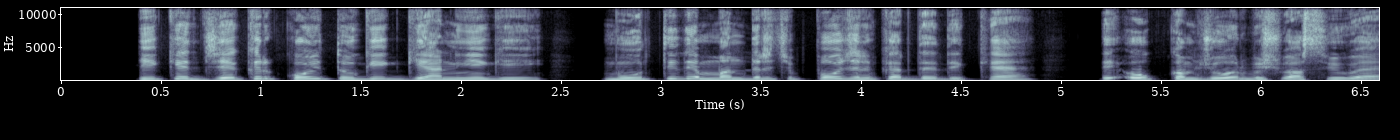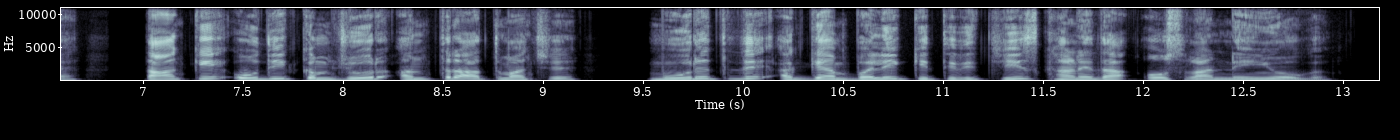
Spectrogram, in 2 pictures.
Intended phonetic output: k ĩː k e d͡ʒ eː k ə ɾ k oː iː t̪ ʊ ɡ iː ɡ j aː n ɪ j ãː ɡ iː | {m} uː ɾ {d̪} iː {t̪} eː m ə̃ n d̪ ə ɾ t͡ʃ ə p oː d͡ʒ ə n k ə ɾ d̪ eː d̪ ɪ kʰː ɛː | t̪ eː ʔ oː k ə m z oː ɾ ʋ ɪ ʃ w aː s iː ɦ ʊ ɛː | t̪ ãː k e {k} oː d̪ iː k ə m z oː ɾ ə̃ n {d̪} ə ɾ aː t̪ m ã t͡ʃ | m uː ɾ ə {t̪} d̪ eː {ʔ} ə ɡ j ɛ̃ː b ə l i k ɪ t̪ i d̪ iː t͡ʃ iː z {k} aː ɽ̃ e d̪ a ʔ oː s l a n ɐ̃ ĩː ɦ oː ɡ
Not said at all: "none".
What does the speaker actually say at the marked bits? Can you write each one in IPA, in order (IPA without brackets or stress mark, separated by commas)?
m, t̪, d̪, ʔ, t̪, t̪, ʔ, kʰ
